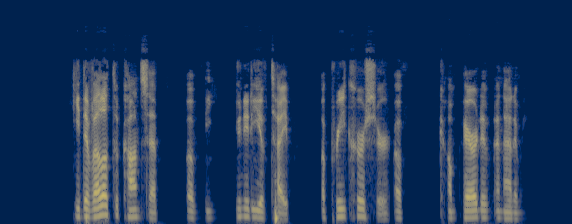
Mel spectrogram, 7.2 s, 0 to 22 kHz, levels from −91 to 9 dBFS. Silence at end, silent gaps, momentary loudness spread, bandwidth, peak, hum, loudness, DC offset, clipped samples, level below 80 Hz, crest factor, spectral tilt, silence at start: 0.7 s; 2.11-2.32 s, 2.75-2.89 s, 3.74-4.01 s, 5.12-5.49 s; 18 LU; 9.4 kHz; -2 dBFS; none; -22 LUFS; under 0.1%; under 0.1%; -56 dBFS; 24 dB; -3.5 dB/octave; 0.9 s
